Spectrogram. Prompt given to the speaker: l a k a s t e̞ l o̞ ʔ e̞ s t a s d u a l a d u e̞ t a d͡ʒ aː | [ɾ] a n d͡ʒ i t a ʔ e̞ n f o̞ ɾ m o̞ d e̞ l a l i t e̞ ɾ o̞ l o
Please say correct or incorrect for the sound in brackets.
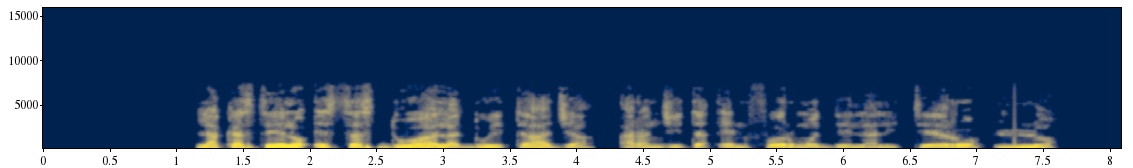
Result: correct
